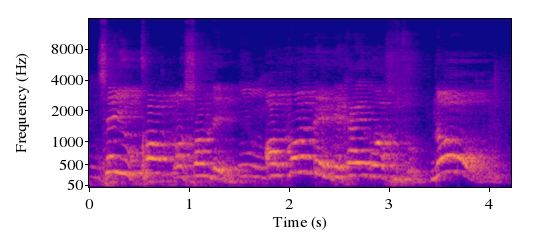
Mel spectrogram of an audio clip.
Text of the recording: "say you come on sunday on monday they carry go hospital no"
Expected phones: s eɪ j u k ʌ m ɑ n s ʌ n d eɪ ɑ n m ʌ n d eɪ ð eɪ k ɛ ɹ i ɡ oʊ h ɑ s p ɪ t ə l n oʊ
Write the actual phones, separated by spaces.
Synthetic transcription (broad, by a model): s eɪ j u k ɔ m ɑ n s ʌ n d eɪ ɑ n m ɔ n d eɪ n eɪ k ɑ i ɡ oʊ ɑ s u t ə n oʊ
